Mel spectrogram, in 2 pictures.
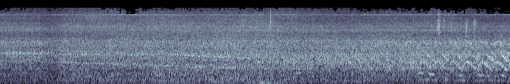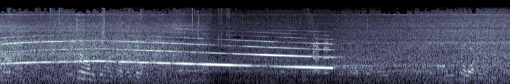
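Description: An emergency vehicle's siren wailing: about ten seconds in, a strong tone rises for a couple of seconds, then glides steadily down in pitch for about five seconds and cuts off suddenly. Before it, a steady rush of noise grows louder.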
